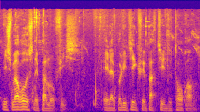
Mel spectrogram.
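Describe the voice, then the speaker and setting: An older actor playing a grave, proud old Gaulish nobleman with a gravelly voice, speaking solemnly in an animated docudrama. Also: extremely low pitch, normal speed, noisy background. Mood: reproachful. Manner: solemn, weighty. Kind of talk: dramatic dialogue and reflective narration in animated docudrama.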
